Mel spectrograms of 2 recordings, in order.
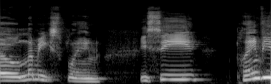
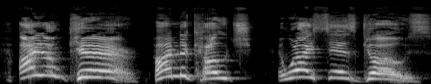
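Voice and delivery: bossy, high, barking drill-sergeant shout; 6 semitones higher than usual. Narrator voices the coach cutting off a player after a break, drill-sergeant coach shouting. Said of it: "He's a type of drill sergeant, / He's a type of drill sergeant, / he's my coach again, / he's my coach again".

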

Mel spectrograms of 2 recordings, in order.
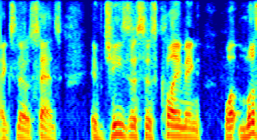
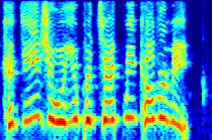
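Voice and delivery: mocking little kid voice, higher. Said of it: "that sounds like a little kid".

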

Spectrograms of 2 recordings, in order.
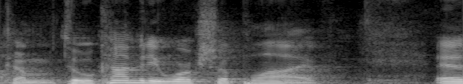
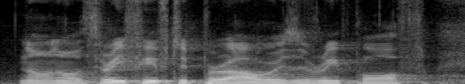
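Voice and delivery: usual speaking voice

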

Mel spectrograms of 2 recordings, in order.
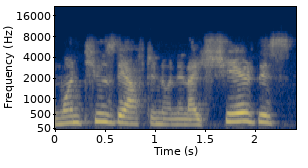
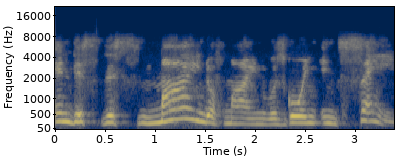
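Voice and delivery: normal talking voice

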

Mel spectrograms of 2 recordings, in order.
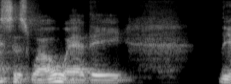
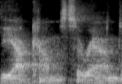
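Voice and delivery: usual speaking voice

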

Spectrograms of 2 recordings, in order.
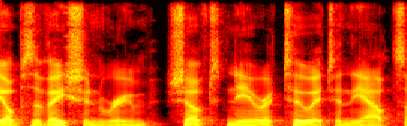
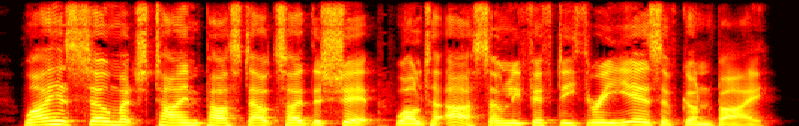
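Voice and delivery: loud, high crying out; 8 semitones higher, 5 dB louder than usual. Narrator reads a man answering listeners who don't believe him, crying out. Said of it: "he cried".

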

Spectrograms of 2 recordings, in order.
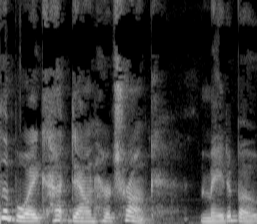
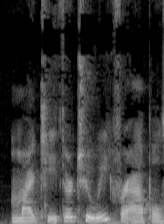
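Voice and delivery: usual speaking voice

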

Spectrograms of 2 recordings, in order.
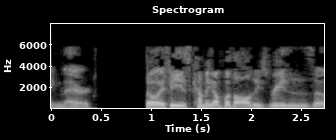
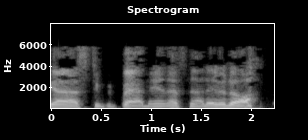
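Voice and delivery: put-on mocking taunt. Retelling the Riddler mocking Batman in his head, as a mock Riddler gloating taunt. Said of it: "the Riddler's just laughing at him".

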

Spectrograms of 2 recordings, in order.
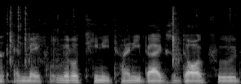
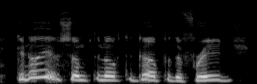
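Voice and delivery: very high, human-sounding pretend pet dog voice; 5 dB louder than usual. Telling a story about her dog, pretending the dog is talking. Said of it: "me pretending it's her talking".

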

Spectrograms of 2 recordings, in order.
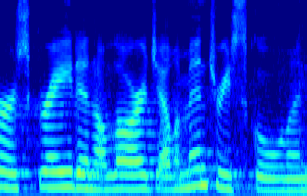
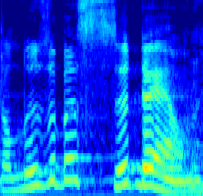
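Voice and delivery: mock sternest, no-nonsense teacher voice, raised; 5 dB louder than usual. Retelling a woman on the intercom calling over noisy children: retelling a stern command. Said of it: "in her sternest voice said".

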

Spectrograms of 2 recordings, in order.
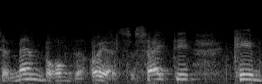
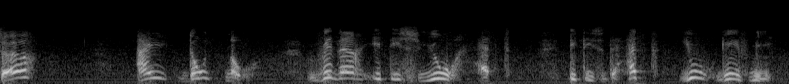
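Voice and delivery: put-on sharp reply tone; 3 semitones higher than usual. Retelling how the janitor answered Sir John, imitating a sharp reply. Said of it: "he answered very sharply".

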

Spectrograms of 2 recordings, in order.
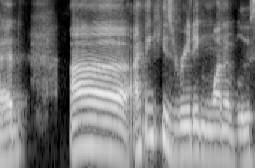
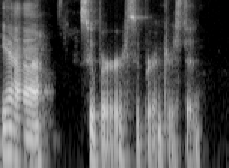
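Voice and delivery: dry, soft, breathy sarcastic reply; 4 semitones lower, 7 dB quieter than usual. Replying after someone says they're excited about your interest: sarcastic. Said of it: "Was that sarcasm?".

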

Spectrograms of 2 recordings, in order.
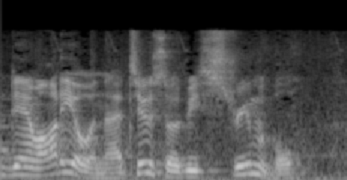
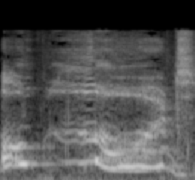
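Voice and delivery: put-on very high-pitched, scandalised old priest voice; 12 semitones higher than usual. Speaker joking they sound like an old priest witnessing an abomination, shocked old priest voice. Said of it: "I sound like some old priest that's like witnessing some abomination".

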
